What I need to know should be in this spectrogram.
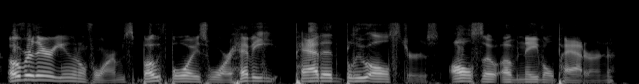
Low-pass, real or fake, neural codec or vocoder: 7.2 kHz; real; none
